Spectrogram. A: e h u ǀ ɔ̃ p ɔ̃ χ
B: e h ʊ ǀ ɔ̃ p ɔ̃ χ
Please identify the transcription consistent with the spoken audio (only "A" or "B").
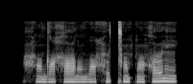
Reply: B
